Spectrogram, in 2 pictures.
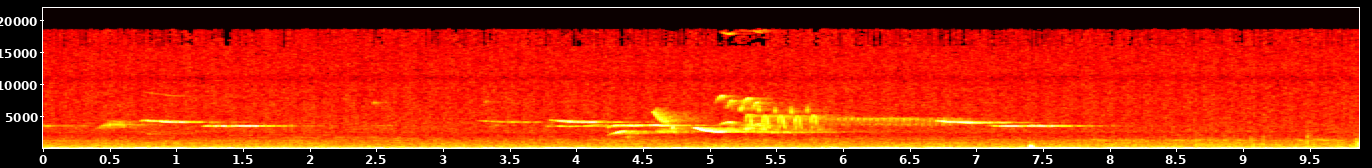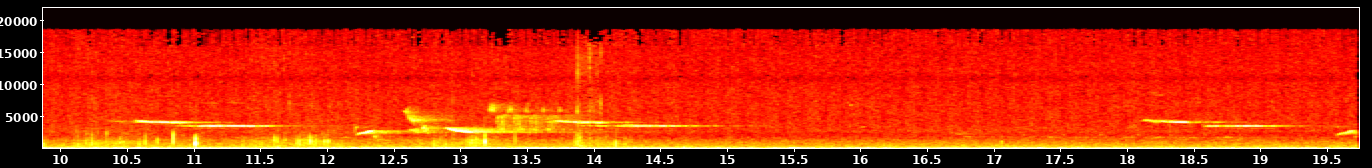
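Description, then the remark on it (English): An eastern towhee sings its 'drink your tea' song, repeating the short phrase a few times over a steady outdoor hiss, with fainter chirps from other birds between phrases. “And the drink your tea of the eastern towhee song.”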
